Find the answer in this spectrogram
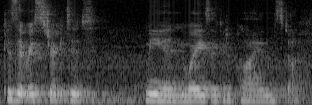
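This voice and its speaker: Relaxed young woman in an echoey room. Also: lowish voice, normal speed, a little hiss or hum. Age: young adult. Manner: relaxed, with frequent fillers like "like" and "um". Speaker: interview guest, college student. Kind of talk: casual interview answers.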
